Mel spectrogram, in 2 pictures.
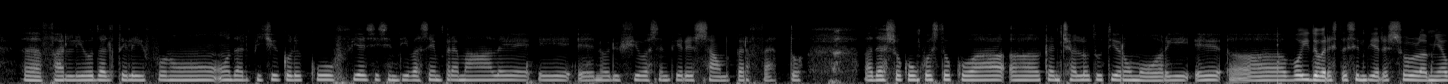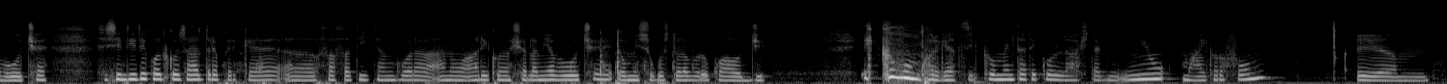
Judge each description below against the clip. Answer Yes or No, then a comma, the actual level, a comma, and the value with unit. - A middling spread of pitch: No, narrow, 1.4 semitones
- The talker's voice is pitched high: Yes, high, 200 Hz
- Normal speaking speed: Yes, average, 155 wpm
